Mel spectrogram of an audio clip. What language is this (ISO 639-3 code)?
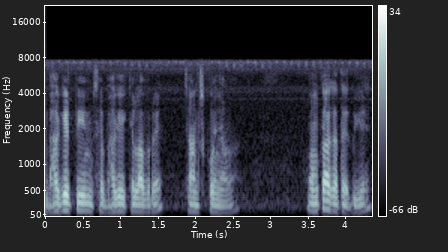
sat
